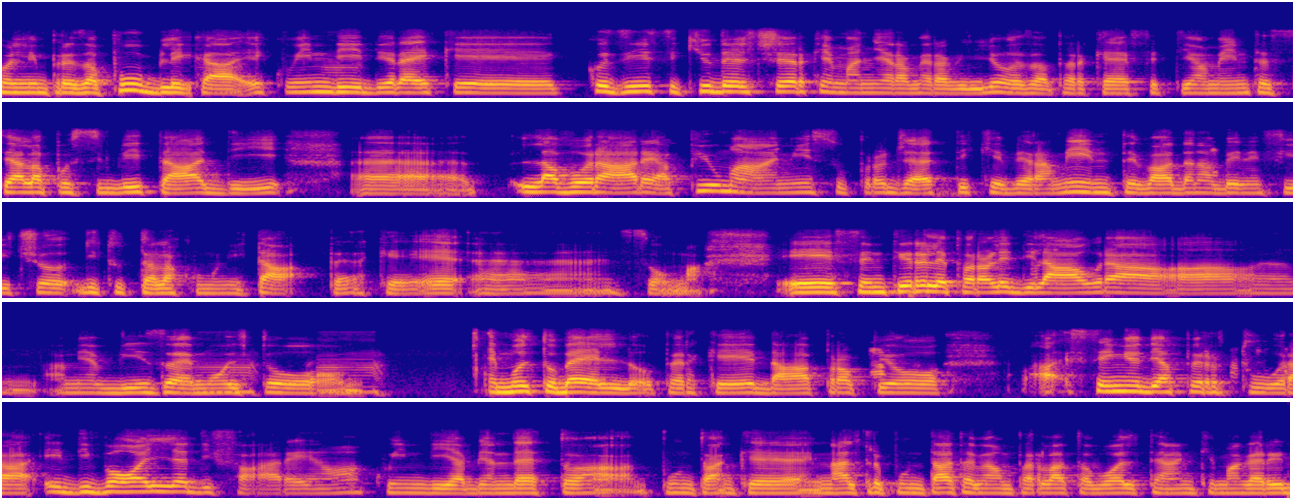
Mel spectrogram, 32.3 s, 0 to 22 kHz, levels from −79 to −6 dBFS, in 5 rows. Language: Italian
